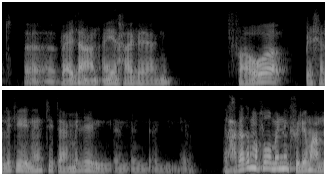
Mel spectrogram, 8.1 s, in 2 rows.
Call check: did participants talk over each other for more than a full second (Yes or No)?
No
